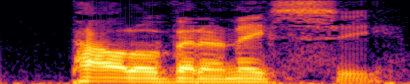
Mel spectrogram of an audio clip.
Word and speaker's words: Paolo Veronese: He was speaking about The Wedding at Cana, and there's a work of art by a guy called Paolo Veronese.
